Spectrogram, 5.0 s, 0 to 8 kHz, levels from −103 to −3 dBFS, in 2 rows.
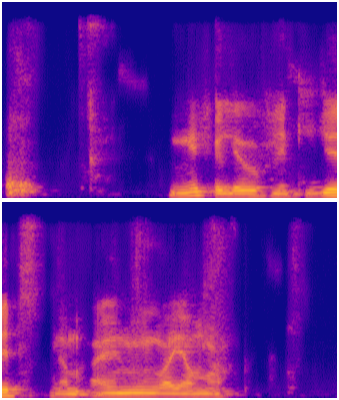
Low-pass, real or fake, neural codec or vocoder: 7.2 kHz; fake; codec, 16 kHz, 2 kbps, X-Codec, HuBERT features, trained on general audio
